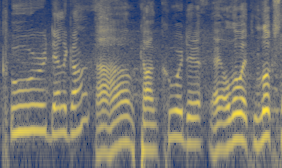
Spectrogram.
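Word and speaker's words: Concours d'Elegance: you really pronounce conour deagon the way it's pronounced conour delance uhhuh conour although it looks like conour d Elegance no it's not uh that's maybe the hillbilly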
